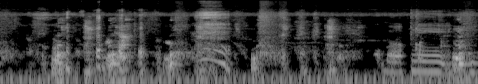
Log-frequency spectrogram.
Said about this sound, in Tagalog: Mga baboy.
